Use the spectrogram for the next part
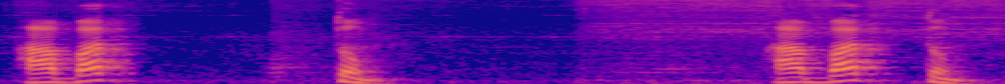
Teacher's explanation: মিলিয়ে পড়লে এখানে কলকলা হবে না, আলাদা পড়লে কলকলা হবে।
